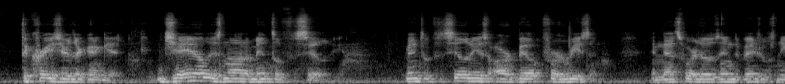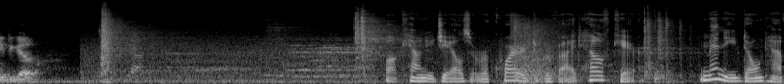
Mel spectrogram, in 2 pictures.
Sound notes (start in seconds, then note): 8.6 men yelling in distance; 8.8 lock clicks open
